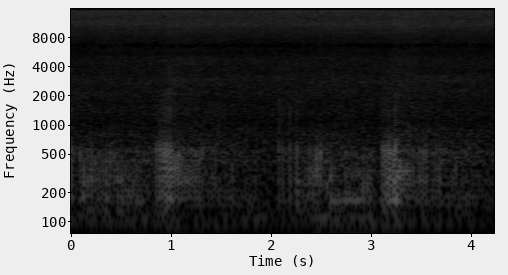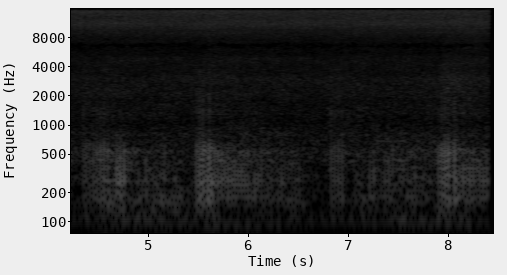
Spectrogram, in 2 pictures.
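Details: Contented domestic cat giving a smooth, happy purr, a deep vibrating drone that rises and falls in gentle waves about every second or so, with no other sounds present.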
